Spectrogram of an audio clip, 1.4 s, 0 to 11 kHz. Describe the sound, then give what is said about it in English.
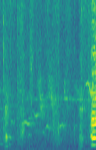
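Chickens, a flock of 20 kept with other animals at a home in New Zealand, cluck in short, scattered bursts, their calls steady and fairly soft until one loud, sharp squawk rises at the very end. No one speaks. “They moved here from Auckland looking for a place to fit their menagerie, including a horse, a pony, a pair of pigs and goats, numerous cats, one dog, and 20 chickens.”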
